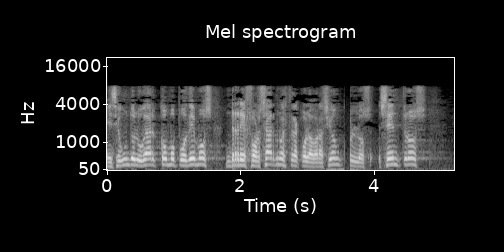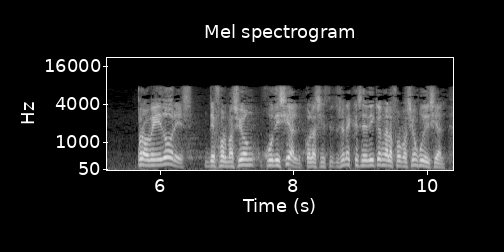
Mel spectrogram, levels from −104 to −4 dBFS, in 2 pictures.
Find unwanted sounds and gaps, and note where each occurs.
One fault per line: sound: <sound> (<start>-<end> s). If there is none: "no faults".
sound: dropout (3.6-3.6 s)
